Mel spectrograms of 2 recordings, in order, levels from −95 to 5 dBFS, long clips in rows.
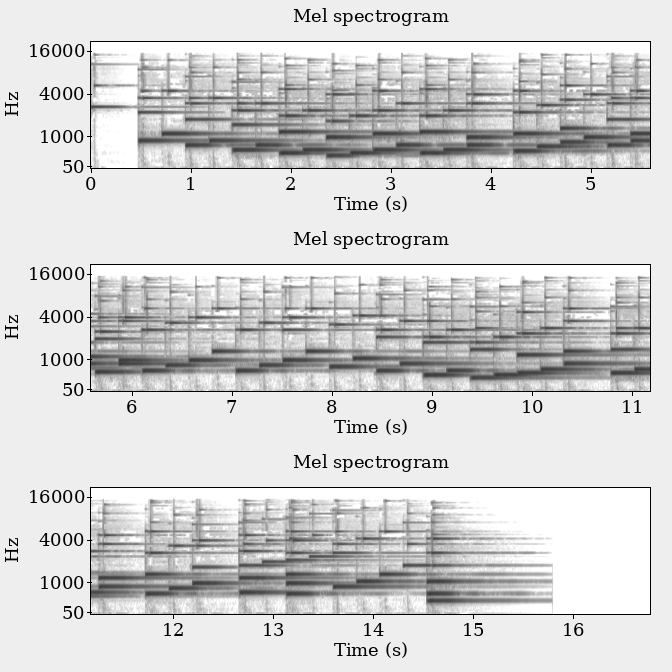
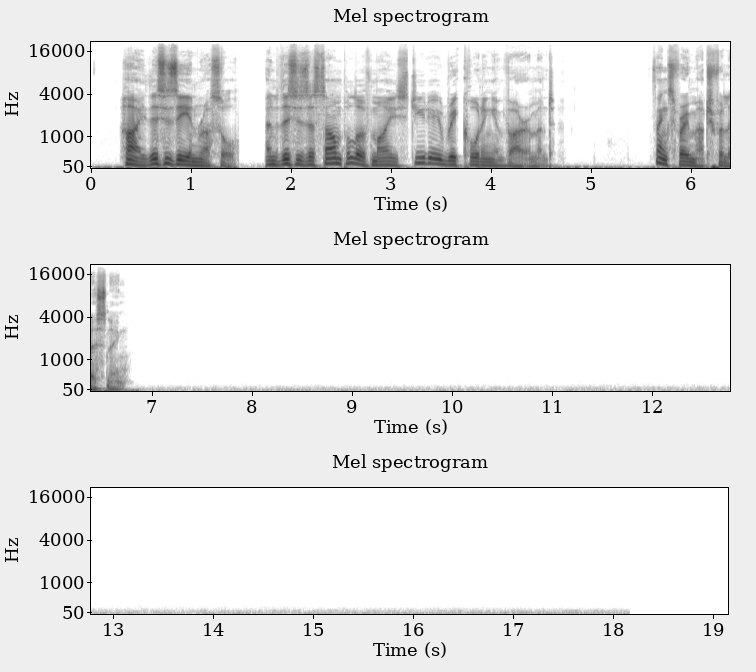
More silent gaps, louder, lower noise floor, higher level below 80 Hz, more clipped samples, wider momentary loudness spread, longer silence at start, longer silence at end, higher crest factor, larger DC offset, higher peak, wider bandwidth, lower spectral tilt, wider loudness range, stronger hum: neither; first, -20 LUFS vs -26 LUFS; second, -48 dBFS vs -90 dBFS; second, -76 dBFS vs -48 dBFS; neither; second, 3 LU vs 12 LU; about the same, 0 s vs 0.05 s; second, 1.35 s vs 12.4 s; second, 16 dB vs 24 dB; neither; about the same, -6 dBFS vs -8 dBFS; second, 16 kHz vs over 20 kHz; second, 2.5 dB/octave vs -5 dB/octave; second, 1 LU vs 8 LU; neither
